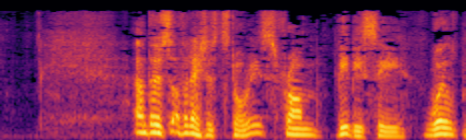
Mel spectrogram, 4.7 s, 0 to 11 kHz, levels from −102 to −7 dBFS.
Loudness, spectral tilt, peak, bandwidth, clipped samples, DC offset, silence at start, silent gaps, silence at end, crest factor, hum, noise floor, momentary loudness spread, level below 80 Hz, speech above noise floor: -18 LUFS; -5.5 dB/octave; -2 dBFS; 8.8 kHz; under 0.1%; under 0.1%; 0.8 s; none; 0.1 s; 16 dB; none; -48 dBFS; 16 LU; -56 dBFS; 30 dB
